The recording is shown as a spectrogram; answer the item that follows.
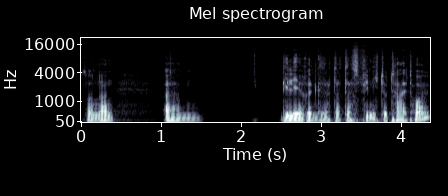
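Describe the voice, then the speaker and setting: A man talks at a moderate pace in a fairly low voice. The sound is dry and close, with no echo. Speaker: co-host. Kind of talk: casual chat.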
